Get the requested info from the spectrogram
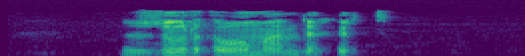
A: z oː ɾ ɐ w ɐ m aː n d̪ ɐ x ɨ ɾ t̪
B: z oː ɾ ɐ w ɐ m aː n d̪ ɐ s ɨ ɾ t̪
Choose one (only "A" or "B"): A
